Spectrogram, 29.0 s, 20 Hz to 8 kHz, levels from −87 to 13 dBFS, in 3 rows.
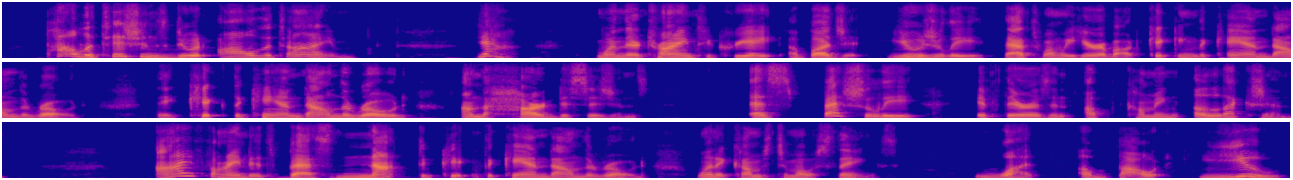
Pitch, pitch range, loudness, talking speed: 185 Hz, 145-230 Hz, -27 LUFS, 135 wpm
